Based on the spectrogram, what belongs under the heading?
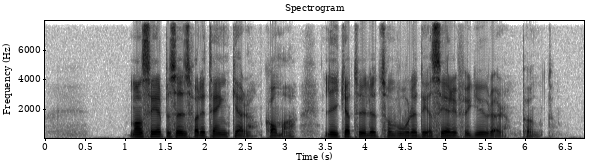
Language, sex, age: Swedish, male, 25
